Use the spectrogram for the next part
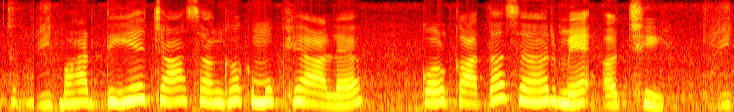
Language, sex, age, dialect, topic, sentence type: Maithili, female, 25-30, Southern/Standard, agriculture, statement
